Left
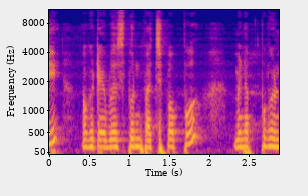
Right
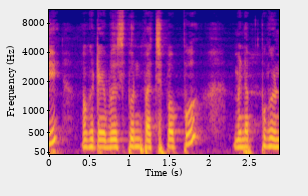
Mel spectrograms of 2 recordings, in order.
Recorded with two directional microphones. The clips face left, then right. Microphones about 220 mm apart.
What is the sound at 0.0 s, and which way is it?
A woman's voice, 45° right (ahead or behind).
